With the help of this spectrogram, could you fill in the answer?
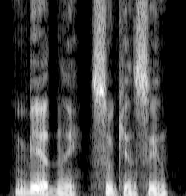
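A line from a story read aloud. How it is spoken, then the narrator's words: Quiet. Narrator (Russian): тихо повторил я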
